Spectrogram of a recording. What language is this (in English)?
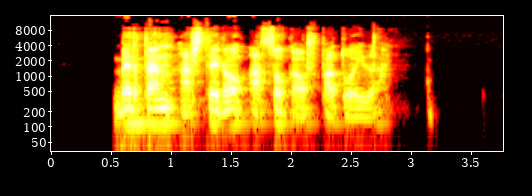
Basque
